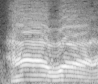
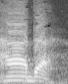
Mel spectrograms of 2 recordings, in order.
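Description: First: The middle consonant is a soft th sound. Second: The middle consonant is a plain d sound. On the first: The speaker calls it right. "hada yang betul" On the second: The speaker calls it wrong. "bukan hada"

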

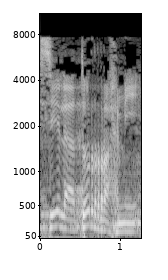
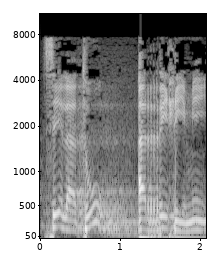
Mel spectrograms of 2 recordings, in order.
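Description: First: R takes an a vowel; h has none. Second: R takes an i vowel; h takes i. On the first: "ra-nya di fathah, ha-nya disukun" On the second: "ra-nya di kasrah, ha-nya di kasrah"

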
